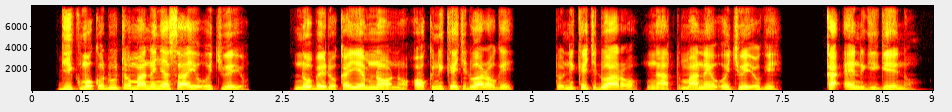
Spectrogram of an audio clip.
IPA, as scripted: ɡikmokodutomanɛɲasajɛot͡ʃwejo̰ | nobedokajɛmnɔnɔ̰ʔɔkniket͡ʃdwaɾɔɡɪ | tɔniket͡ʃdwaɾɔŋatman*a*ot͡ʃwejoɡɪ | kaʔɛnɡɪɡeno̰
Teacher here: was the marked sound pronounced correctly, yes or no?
no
